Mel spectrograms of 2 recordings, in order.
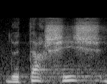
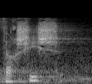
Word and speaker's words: Tarsis: On pense que la ville de Tarsis, certains prononcent Tarshish,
